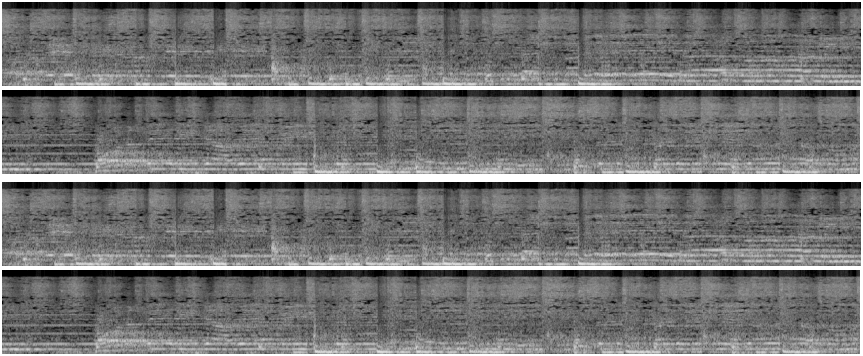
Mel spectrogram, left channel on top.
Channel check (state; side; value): identical; both; correlation 1.00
